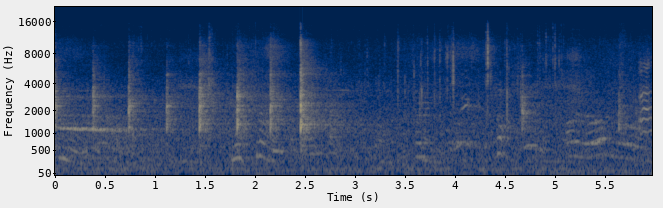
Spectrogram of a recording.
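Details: Two cats that live together, about to fight over food in the cold of winter: brief wavering cat vocal tones come through a run of sharp clicking and tapping sounds, much like eating noises, with a few soft calls near the end.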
